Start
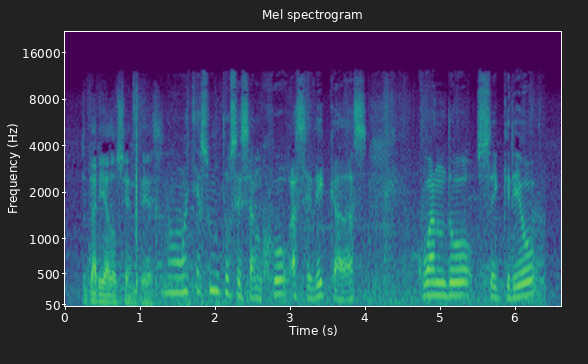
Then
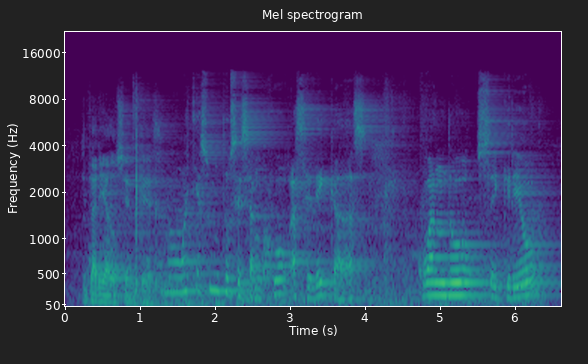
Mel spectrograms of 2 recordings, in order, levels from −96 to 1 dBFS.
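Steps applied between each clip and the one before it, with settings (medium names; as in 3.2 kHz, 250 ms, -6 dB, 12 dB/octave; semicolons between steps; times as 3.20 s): feedback comb 61 Hz, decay 1.4 s, harmonics all, mix 80%; trim -3.5 dB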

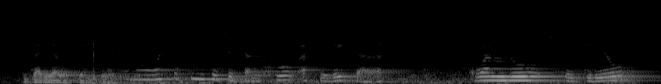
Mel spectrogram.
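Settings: boxcar filter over 45 samples; trim +2.5 dB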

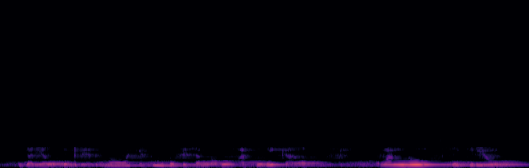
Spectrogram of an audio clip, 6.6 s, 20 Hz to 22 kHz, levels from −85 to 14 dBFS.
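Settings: mistuned SSB +160 Hz 330–2200 Hz; phase shifter stages 2, 1.6 Hz, lowest notch 790–1800 Hz; trim +8 dB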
